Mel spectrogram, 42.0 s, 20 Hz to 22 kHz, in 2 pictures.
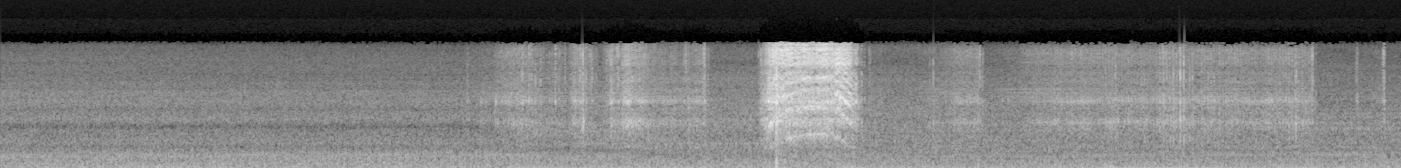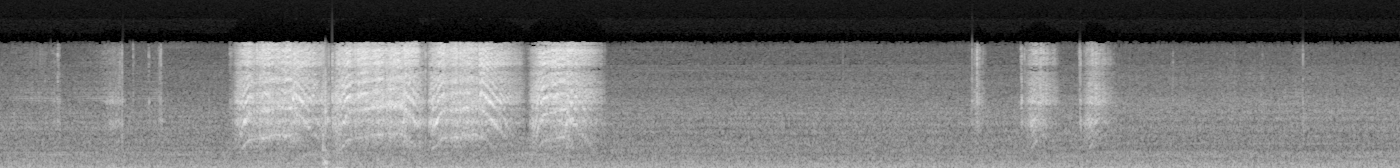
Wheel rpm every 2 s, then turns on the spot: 0, 0, 0, 0, 20, 20, 10, 10, 20, 20, 0, 0, 80, 140, 90, 0, 0, 0, 10, 0, 0.
8-10 12-20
